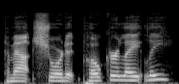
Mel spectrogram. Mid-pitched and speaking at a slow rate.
No: medium, 180 Hz; average, 200 wpm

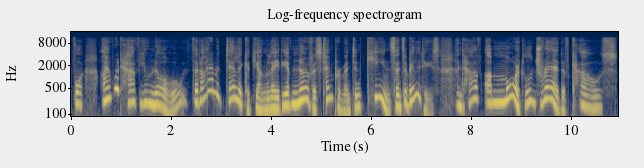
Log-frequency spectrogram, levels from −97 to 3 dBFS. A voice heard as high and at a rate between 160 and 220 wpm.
No: high, 200 Hz; average, 140 wpm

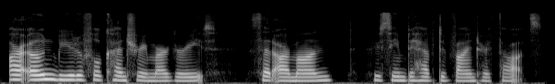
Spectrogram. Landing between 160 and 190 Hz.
Yes: medium, 185 Hz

